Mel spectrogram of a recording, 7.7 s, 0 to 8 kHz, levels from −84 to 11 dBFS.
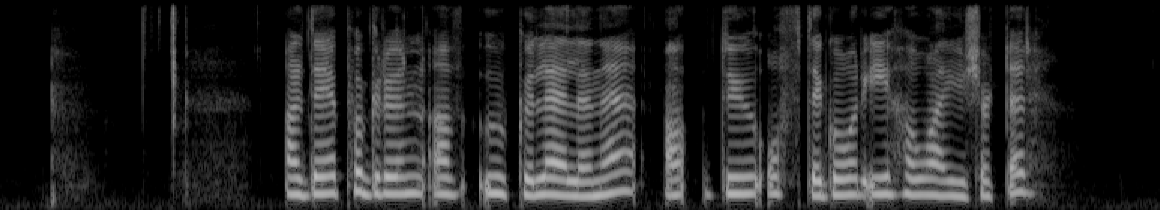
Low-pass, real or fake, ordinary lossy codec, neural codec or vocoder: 7.2 kHz; fake; none; vocoder, 44.1 kHz, 128 mel bands, Pupu-Vocoder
